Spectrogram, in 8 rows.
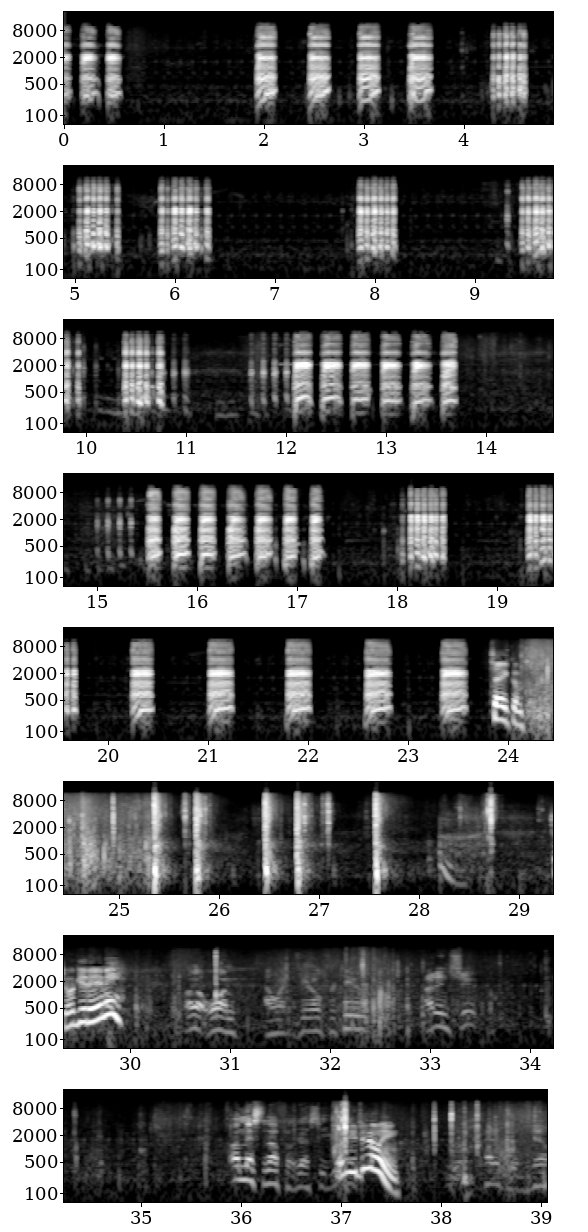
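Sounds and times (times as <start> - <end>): duck call quacks: 0.0 - 0.6, 1.9 - 6.4, 7.8 - 8.3, 9.2 - 13.8, 14.9 - 17.4, 18.0 - 18.6, 19.2 - 23.6.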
